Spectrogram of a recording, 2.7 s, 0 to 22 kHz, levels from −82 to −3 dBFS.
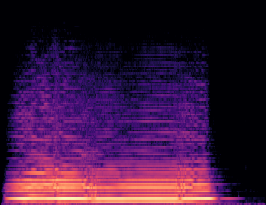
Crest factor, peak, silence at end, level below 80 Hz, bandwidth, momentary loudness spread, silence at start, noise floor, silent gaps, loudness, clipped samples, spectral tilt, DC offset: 10 dB; 0 dBFS; 0.5 s; -58 dBFS; 11.5 kHz; 5 LU; 0.05 s; -44 dBFS; none; -10 LUFS; under 0.1%; -2 dB/octave; under 0.1%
